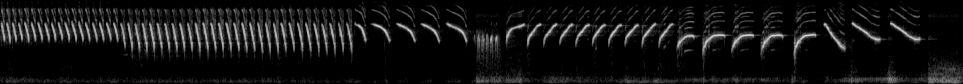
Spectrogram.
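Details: Song of a pure white canary, opening with a fast, dense rolling trill for over three seconds, then shifting into ringing repeated swooping whistles that rise and fall in pitch, some doubled, in a lively stream.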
